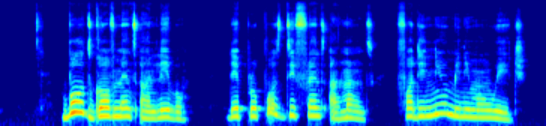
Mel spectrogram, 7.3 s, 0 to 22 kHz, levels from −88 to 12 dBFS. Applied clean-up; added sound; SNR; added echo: neural mask model Resemble Enhance denoiser.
